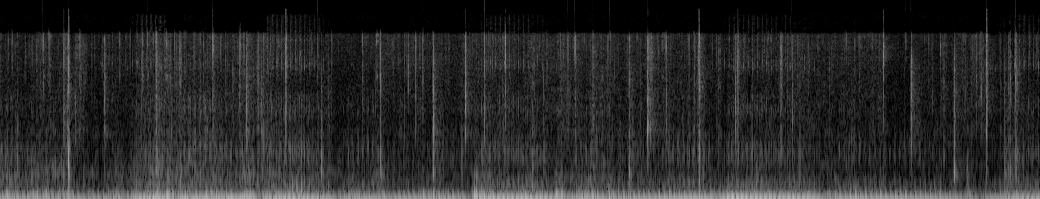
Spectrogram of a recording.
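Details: Cat's gentle purr, a deep vibrating hum rising and falling with each breath, overlaid by frequent light crackling and popping of a fireplace fire.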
